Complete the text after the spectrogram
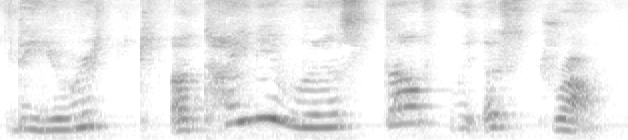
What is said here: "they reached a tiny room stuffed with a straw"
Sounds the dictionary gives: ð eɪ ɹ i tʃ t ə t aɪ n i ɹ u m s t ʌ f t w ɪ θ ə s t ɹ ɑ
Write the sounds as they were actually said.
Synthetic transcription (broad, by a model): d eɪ ɹ i tʃ t ə t aɪ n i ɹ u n s t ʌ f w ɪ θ ə s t ɹ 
